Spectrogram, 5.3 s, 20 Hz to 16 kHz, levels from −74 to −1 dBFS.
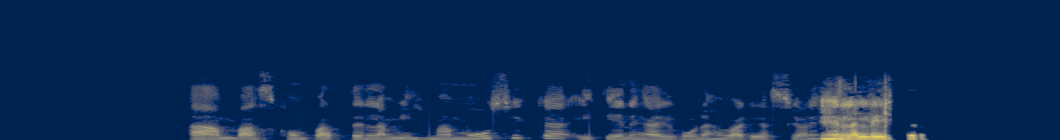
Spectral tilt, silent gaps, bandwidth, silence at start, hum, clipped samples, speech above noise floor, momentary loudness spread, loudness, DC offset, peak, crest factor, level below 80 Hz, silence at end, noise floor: -6 dB/octave; none; 7.8 kHz; 0.95 s; none; under 0.1%; 54 dB; 21 LU; -20 LUFS; under 0.1%; -2 dBFS; 22 dB; -60 dBFS; 0.7 s; -77 dBFS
